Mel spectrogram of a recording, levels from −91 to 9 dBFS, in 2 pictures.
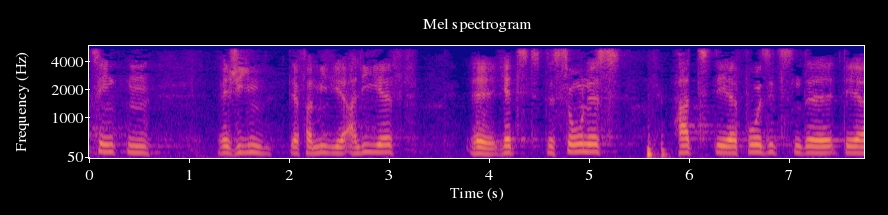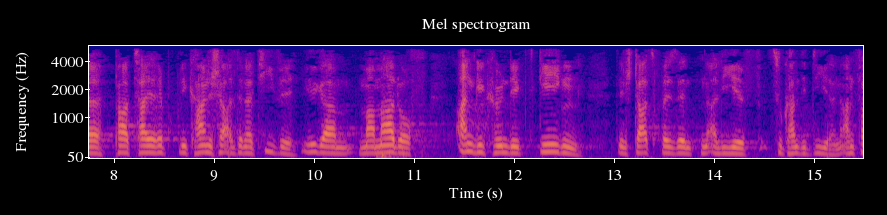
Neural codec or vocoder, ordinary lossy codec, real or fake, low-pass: none; none; real; 5.4 kHz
